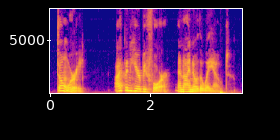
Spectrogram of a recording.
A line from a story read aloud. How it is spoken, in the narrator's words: The other man calmly said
